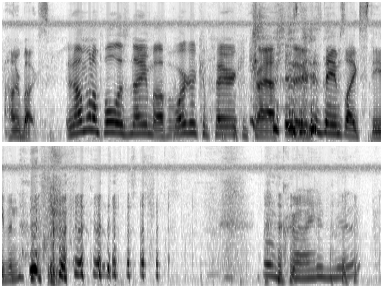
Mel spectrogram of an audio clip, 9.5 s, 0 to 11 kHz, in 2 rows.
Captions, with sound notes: -100 bucks. -I'm going to pull his name up, and we're going to compare and contrast. -His name is like Stephen. [laughter] -I'm crying, really.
